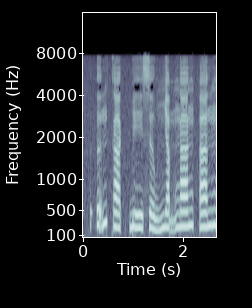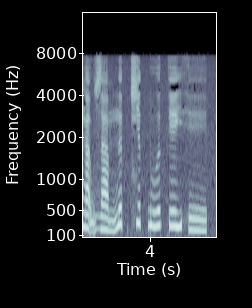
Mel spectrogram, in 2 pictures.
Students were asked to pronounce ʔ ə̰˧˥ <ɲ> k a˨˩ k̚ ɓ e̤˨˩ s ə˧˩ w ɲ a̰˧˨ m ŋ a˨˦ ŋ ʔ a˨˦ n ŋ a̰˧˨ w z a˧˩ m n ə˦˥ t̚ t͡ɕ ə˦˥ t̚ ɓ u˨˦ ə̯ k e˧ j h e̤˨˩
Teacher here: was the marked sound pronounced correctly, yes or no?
no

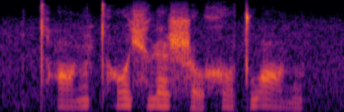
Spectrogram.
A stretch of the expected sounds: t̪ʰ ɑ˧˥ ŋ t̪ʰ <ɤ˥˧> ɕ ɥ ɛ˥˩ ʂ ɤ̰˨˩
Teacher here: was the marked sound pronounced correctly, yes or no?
yes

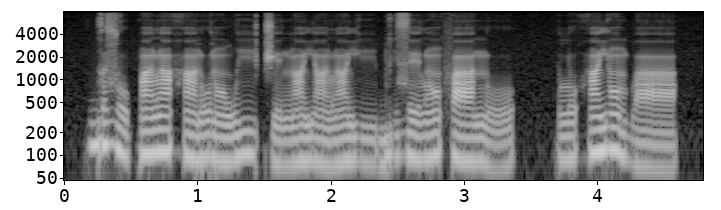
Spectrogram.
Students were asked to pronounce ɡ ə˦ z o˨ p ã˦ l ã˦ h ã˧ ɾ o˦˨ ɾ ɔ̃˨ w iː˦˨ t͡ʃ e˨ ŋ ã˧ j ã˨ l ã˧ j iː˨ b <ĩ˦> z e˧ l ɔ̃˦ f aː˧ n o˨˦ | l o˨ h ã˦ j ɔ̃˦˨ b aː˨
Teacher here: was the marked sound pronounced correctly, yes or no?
no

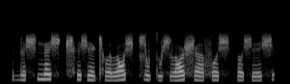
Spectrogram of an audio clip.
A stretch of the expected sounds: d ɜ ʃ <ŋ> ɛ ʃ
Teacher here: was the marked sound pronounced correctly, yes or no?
yes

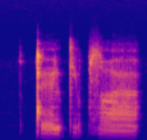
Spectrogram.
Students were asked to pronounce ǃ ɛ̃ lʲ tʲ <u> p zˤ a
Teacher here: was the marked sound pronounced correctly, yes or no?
yes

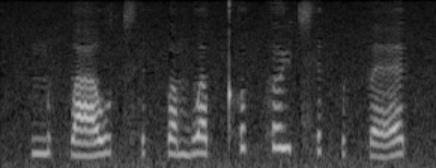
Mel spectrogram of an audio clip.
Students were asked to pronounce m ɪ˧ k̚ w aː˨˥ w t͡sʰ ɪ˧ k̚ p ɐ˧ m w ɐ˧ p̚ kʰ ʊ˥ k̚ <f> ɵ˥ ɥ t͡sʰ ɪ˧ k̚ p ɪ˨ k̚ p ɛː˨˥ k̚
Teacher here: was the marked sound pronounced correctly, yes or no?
no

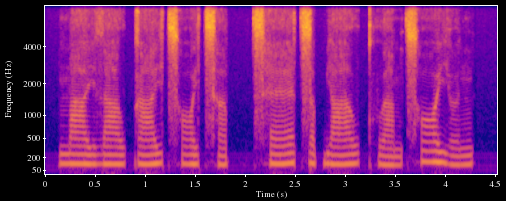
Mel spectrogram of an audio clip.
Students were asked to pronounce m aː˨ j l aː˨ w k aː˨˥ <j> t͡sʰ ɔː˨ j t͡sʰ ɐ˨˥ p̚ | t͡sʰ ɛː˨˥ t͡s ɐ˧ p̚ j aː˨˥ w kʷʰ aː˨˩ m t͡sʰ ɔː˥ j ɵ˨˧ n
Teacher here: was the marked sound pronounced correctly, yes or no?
yes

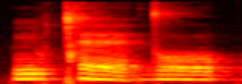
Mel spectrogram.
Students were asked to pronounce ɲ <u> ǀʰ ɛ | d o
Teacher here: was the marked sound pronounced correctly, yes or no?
yes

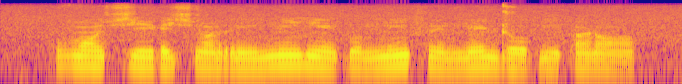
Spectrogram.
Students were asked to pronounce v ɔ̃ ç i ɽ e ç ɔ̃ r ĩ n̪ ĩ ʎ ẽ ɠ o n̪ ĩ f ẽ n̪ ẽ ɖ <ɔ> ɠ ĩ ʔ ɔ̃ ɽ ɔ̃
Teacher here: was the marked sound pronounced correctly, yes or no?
no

